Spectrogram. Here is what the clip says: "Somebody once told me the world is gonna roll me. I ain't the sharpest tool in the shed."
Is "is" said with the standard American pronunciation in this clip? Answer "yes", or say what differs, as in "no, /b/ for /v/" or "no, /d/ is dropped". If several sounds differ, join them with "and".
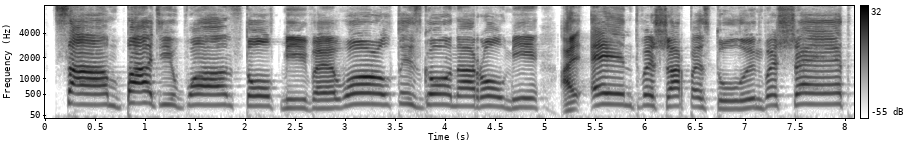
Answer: yes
